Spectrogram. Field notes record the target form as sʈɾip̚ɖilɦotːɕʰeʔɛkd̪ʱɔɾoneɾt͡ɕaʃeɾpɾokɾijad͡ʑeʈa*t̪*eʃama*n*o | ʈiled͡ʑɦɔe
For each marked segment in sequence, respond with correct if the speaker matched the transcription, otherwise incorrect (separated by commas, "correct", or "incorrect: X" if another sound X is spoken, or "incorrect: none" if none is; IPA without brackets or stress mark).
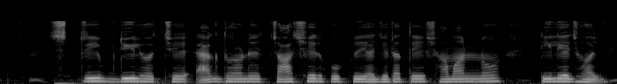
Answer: correct, incorrect: nː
